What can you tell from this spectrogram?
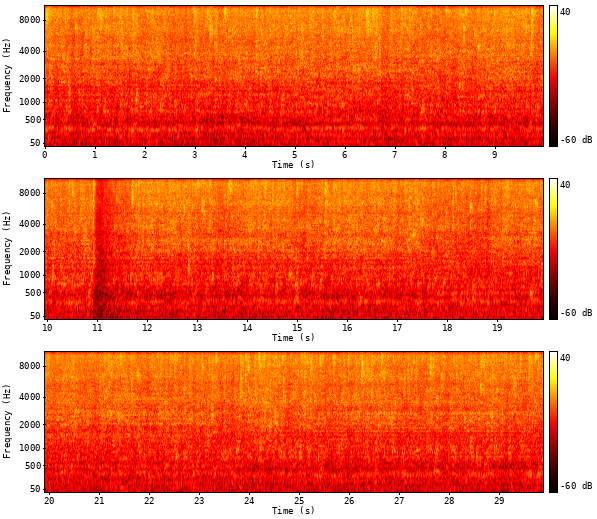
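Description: A loud, steady rushing noise, like running water, that drops out briefly about eleven seconds in.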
